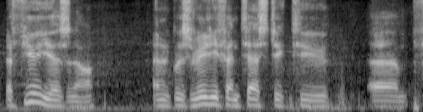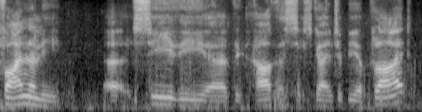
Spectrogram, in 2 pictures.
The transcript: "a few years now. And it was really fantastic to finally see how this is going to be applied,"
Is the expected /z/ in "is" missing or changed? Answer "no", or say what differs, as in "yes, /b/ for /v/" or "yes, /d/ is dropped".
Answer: no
